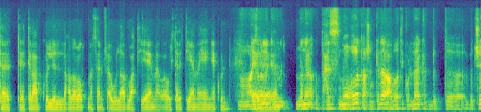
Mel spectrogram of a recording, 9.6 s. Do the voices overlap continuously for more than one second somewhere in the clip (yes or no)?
no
